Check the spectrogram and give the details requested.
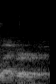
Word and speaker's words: Weber: Number 5, Shea the Grillmaster Weber. That was pretty good by the PA announcer, the Grill Master, because he's the same way you pronounce Weber Grills, basically.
